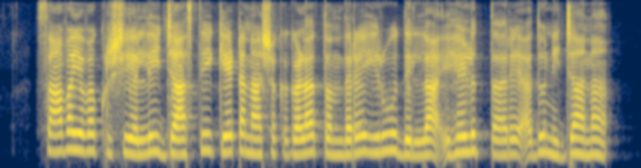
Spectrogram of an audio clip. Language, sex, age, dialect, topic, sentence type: Kannada, female, 31-35, Central, agriculture, question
